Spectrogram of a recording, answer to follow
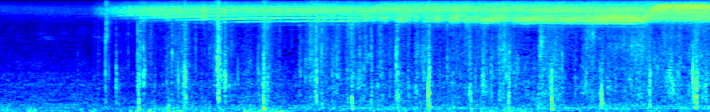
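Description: Footsteps of a hiker walking on a forest trail through ferns and undergrowth, a step every half second or so. About a second and a half in, a cicada starts a loud, steady, high buzz that keeps on and grows a little louder near the end.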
